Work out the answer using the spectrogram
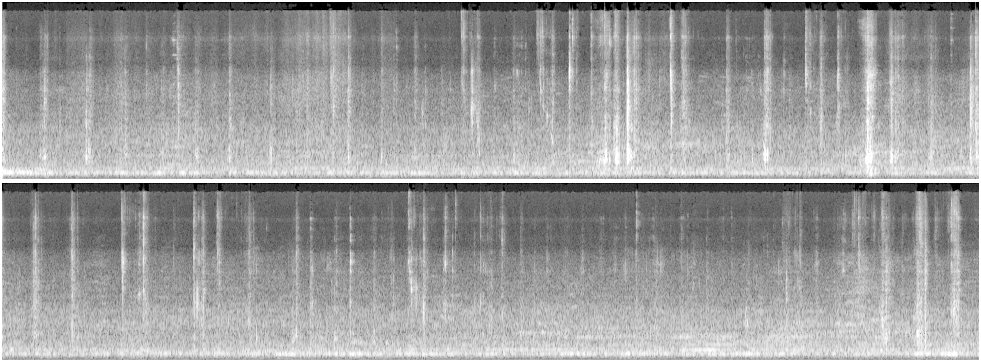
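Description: Close-miked chewing of crunchy raw vegetables, with irregular crisp crunches and bites, over a steady low hum.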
